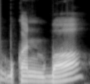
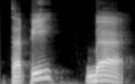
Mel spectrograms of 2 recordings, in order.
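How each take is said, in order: First: The vowel is full and wide open. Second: The vowel is thin, said with a slight smile. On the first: The speaker calls it wrong. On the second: The speaker calls it right. "Tipiskan ... tapi ba"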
